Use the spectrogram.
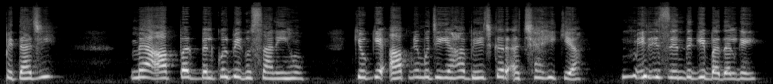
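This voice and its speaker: A woman voicing a kind, forgiving grown daughter in a cartoon moral story, gentle and earnest. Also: high-pitched, fairly even intonation, normal speed, voice pushed up, lightly acted. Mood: tender.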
